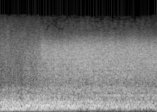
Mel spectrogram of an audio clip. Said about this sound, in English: Black Knight, Britain's first space rocket, had its cables released and was all set for the takeoff.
